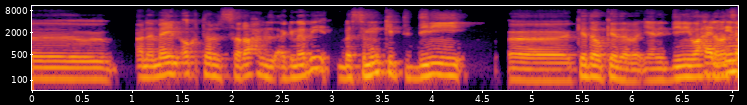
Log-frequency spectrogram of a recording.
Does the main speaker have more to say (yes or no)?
no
